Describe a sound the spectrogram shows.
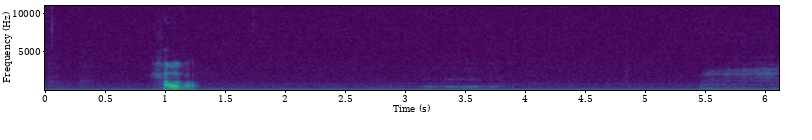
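A man sips a drink from a glass.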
